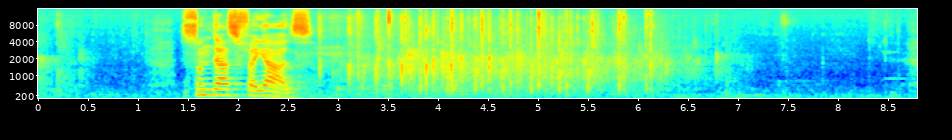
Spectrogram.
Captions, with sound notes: Sundas Fayyaz. (audience applauding)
